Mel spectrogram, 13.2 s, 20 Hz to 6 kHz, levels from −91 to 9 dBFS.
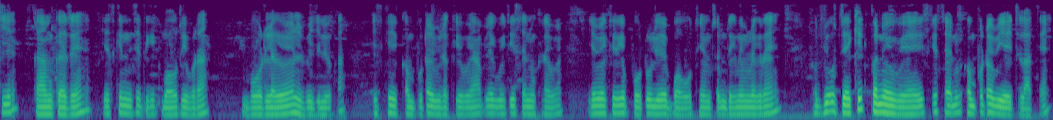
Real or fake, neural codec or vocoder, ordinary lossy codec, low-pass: real; none; none; 5.4 kHz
